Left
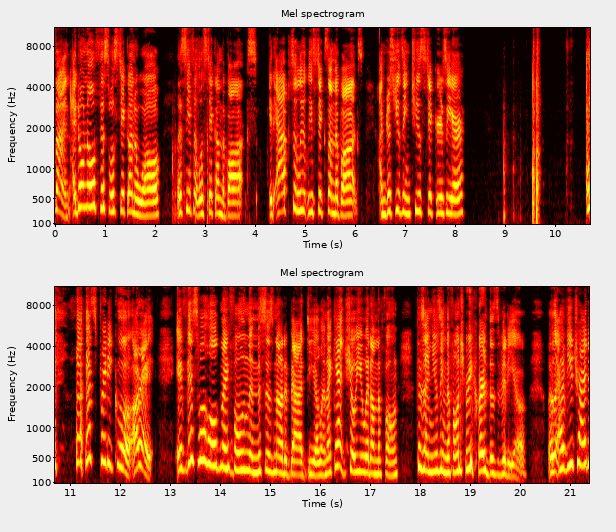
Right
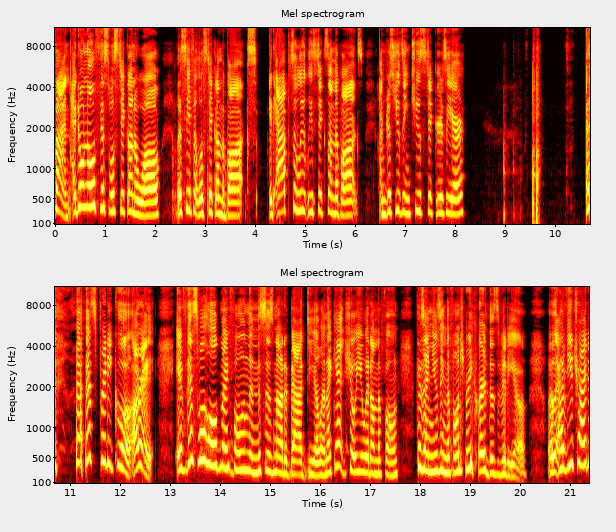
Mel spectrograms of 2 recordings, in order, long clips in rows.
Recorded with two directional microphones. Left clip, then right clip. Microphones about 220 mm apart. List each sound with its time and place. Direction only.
0.0 s speech: 35° right (ahead or behind)
9.5 s a sound: 10° right (ahead or behind)
10.6 s speech: 40° right (ahead or behind)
